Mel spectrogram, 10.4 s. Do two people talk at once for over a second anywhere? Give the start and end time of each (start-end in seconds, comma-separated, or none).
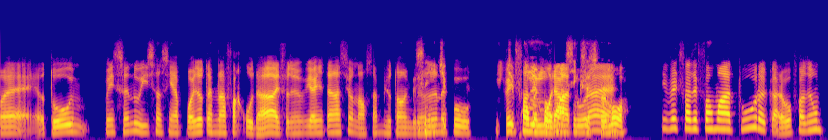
6.3-7.7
